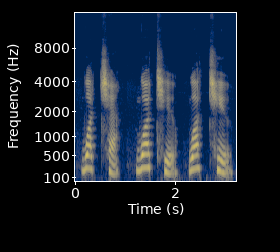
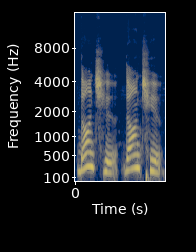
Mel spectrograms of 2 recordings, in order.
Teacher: t لما يجي بعديها sound يا يا يا هعمل ايه؟ هعمل ch sound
